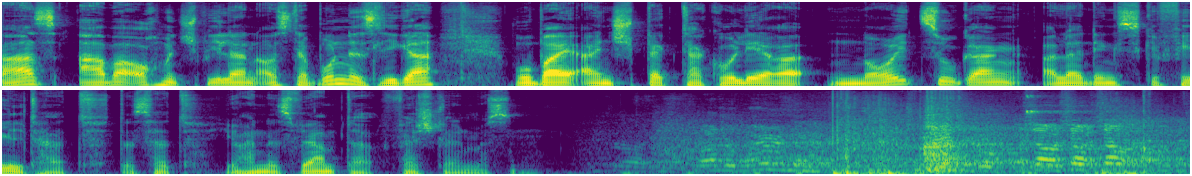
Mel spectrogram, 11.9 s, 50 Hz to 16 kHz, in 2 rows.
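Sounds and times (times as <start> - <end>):
speech: 0.0 - 8.7
basketballs bouncing on a hard court in a gym: 10.1 - 10.7.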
